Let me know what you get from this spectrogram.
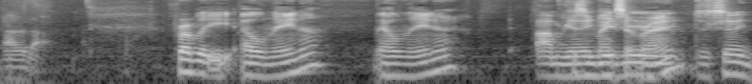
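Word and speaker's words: Niño: But that little squiggle on top of the N, it's a nya.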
